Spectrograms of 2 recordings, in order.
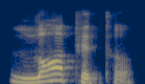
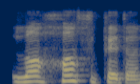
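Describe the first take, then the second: First: The name is said without S or H sounds. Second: The name is said with S and H sounds. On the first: The speaker calls it right. "in French they often silent H" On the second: The speaker calls it wrong. "not la hospital"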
